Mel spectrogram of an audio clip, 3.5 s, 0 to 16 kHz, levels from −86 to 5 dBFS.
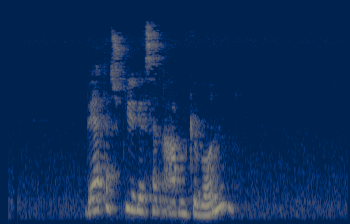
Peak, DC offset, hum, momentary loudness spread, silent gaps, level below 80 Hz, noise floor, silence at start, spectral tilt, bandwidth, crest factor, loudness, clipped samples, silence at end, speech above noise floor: -22 dBFS; under 0.1%; none; 10 LU; none; -88 dBFS; -67 dBFS; 0.85 s; -4.5 dB/octave; 11 kHz; 16 dB; -36 LUFS; under 0.1%; 1.15 s; 31 dB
